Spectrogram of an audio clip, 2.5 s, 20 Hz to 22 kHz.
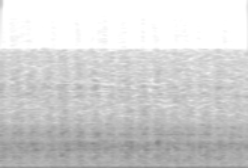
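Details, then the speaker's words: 1966 Ford F-250 with dual exhaust, new battery and tightened exhaust hangers, warming up cold with choke on: deep, steady idle rumble with even beat, no knocks or misses; normal warm-up idle. "let this bad boy warm up oh man he sounds good love that dual exhaust"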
